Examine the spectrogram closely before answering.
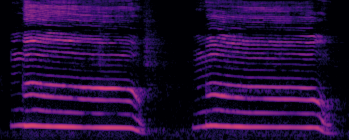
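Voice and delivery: long, level imitation moo; cow moo. Teacher showing a toddler the cow's sound, long moos. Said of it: "What sound does a cow make?".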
